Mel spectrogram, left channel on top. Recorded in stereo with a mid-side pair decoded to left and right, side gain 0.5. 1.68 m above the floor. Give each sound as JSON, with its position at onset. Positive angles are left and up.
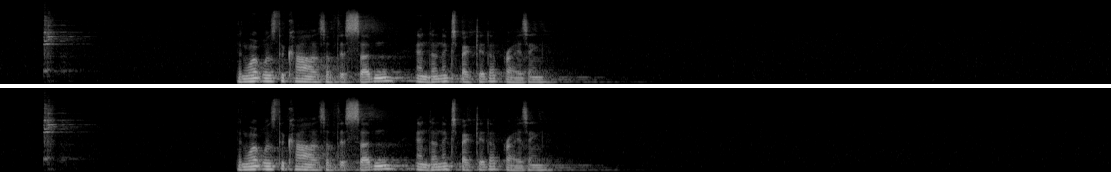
{"t": 0.4, "sound": "a clink", "azimuth_deg": -10, "distance_m": 4.5}
{"t": 2.4, "sound": "a man speaking", "azimuth_deg": 0, "distance_m": 1.6}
